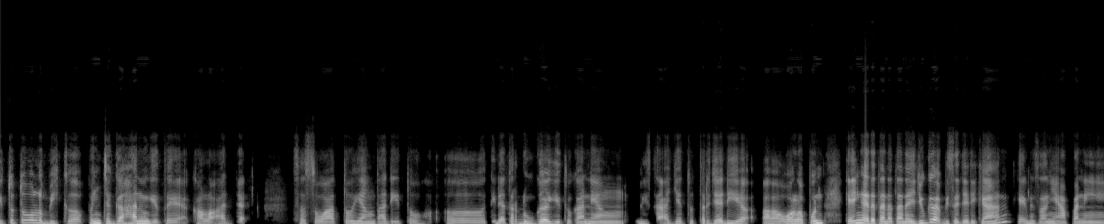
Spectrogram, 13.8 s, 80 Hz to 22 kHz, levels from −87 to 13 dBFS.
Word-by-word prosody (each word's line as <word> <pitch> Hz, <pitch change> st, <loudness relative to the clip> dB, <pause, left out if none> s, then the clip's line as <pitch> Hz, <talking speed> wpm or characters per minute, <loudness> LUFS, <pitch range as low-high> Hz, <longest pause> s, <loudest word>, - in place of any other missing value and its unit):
itu 215 Hz, +3 st, -5 dB
tuh 255 Hz, -1 st, -1 dB
lebih 200 Hz, -3 st, -1 dB
ke 205 Hz, -, -5 dB, 0.2 s
pencegahan, 205 Hz, -1 st, +3 dB, 0.2 s
gitu 165 Hz, +1 st, -8 dB
ya, -, -, -5 dB, 0.2 s
kalau 175 Hz, -2 st, -1 dB
ada 155 Hz, -1 st, -9 dB, 0.7 s
sesuatu 170 Hz, -1 st, -3 dB, 0.2 s
yang 175 Hz, -1 st, -1 dB
tadi 170 Hz, +1 st, -4 dB, 0.2 s
tuh, 160 Hz, -2 st, -7 dB, 0.4 s
eee, 160 Hz, -2 st, -5 dB
tidak 180 Hz, -3 st, -1 dB
terduga 180 Hz, 0 st, +1 dB
gitu 170 Hz, 0 st, -4 dB
kan, 175 Hz, 0 st, +1 dB
yang 160 Hz, -1 st, -1 dB, 0.4 s
bisa 165 Hz, -2 st, -10 dB
aja 175 Hz, +2 st, -5 dB
tuh 195 Hz, -, -7 dB
terjadi 180 Hz, +3 st, 0 dB
ya, 175 Hz, -, +2 dB, 0.3 s
eee, 175 Hz, -1 st, +2 dB
walaupun 185 Hz, +3 st, +4 dB, 0.3 s
kayaknya 200 Hz, +4 st, +5 dB
nggak 210 Hz, -5 st, +8 dB
ada 175 Hz, -, +6 dB
tanda-tandanya 170 Hz, -1 st, +3 dB
juga, 240 Hz, +6 st, +4 dB
bisa 180 Hz, 0 st, -2 dB
jadi, 160 Hz, 0 st, 0 dB
kan? 180 Hz, +8 st, +4 dB, 0.2 s
Kayak 185 Hz, +1 st, -2 dB
misalnya 160 Hz, +2 st, -3 dB, 0.2 s
apa -, -, -4 dB
nih, 160 Hz, -1 st, -3 dB
175 Hz, 165 wpm, -21 LUFS, 170-190 Hz, 0.7 s, nggak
